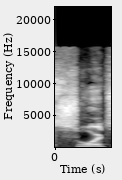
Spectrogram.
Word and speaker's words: sword: You pronounce the W in sword heavy the first time.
